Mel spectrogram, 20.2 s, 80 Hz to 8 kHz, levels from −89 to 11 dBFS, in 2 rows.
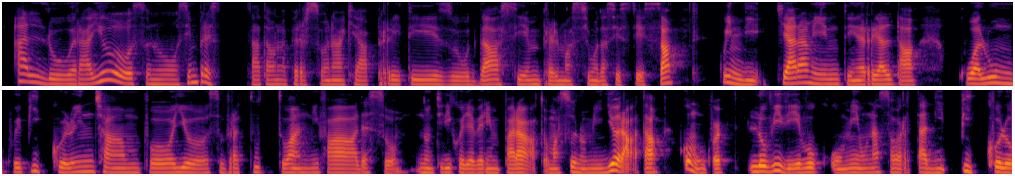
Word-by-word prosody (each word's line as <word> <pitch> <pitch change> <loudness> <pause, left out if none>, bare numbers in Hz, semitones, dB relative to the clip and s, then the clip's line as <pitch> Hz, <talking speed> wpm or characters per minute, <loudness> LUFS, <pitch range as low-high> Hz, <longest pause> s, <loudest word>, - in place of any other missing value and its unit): Allora, 170 -10 -3
io 245 - +1
sono 160 -2 -7
sempre 220 +8 -3 0.4
stata 150 +1 -7
una 155 0 -7
persona, 145 0 -5
che 150 - -9
ha 140 - -4
preteso 150 -1 -4
da 150 +4 0
sempre 150 -3 -4
il 140 - -2
massimo 140 +1 -4
da 140 0 -4
sé - - -6
stessa. - - +1 0.4
Quindi, 160 -10 -1
chiaramente, 180 -5 +2
in 145 0 +2
realtà, 155 -3 +1 0.4
qualunque 180 -2 +1
piccolo 170 -3 -2
inciampo 150 -3 -1
io- 150 -2 +1
soprattutto 150 +2 -6
anni 145 0 0
fa, 145 -2 +2
adesso 140 +2 -4
non 150 -1 -2
ti 150 - -8
dico 150 0 -1
di 140 - +1
aver 140 0 0
imparato, 140 +1 +3
ma 140 0 -1
sono 140 +1 0
migliorata- 155 +1 +6 0.2
comunque, 140 +1 +3 0.2
lo 185 +1 +8
vivevo 160 -6 +3
come 140 0 -1
una 150 +3 -2
sorta 150 -1 -1
di 140 -2 -2
piccolo 170 -5 +4
150 Hz, 135 wpm, -25 LUFS, 145-165 Hz, 0.4 s, lo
